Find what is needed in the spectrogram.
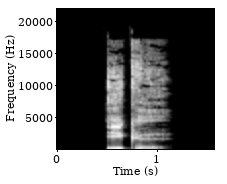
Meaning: inflection of ekeln: 1. first-person singular present 2. singular imperative
- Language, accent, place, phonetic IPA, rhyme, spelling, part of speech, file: German, Germany, Berlin, [ˈeːkl̩], -eːkl̩, ekel, adjective / verb, De-ekel.ogg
